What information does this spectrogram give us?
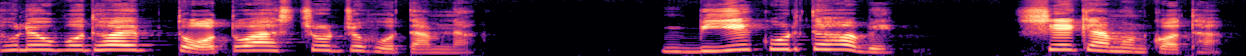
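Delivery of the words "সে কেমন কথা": usual speaking voice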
